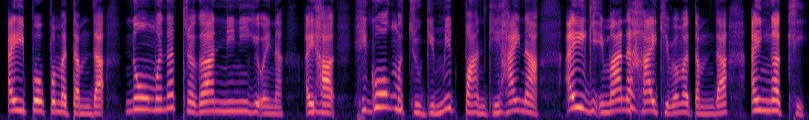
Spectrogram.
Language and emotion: Manipuri, surprised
